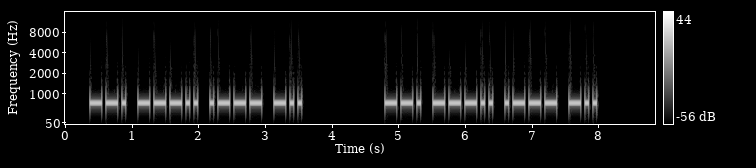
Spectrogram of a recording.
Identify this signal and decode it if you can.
Morse code, heard as a keyed tone, about 20 wpm, 700 Hz. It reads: G8JD G8JD
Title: DXCC-100 Call Signs - 4 Characters - Repeated 2x - 20wpm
